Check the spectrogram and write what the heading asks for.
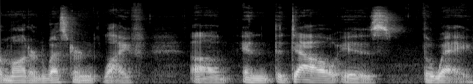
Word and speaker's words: Tao: So Taoism, the first thing I want to say is, like, sometimes you'll see the word Tao spelled with a T, sometimes with a D. It's when it's translated into English, it has different transliterations, but it's typically pronounced like with a D sound.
